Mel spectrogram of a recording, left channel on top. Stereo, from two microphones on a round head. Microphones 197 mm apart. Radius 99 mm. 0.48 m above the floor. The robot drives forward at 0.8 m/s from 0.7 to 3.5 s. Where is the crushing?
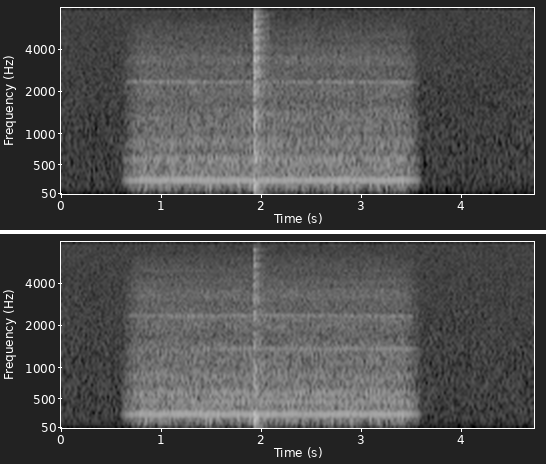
60° left (ahead or behind); by 2.1 s 55° left (ahead or behind).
